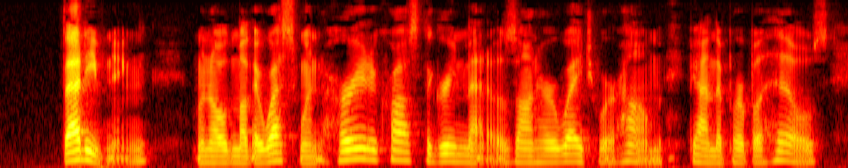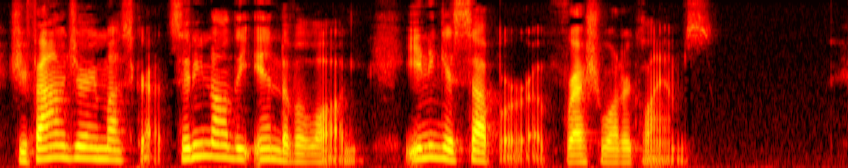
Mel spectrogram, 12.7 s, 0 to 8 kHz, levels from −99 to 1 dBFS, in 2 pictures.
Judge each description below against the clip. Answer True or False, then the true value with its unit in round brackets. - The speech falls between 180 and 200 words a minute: True (190 wpm)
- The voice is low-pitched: False (145 Hz)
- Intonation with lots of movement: True (6.7 semitones)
